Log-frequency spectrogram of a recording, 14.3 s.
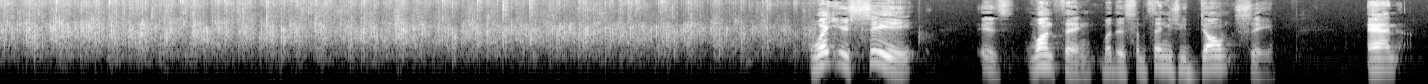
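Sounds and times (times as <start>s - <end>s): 
audience applause: 0.0s - 8.5s
speech: 8.1s - 9.2s, 9.8s - 12.8s, 13.7s - 14.1s.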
